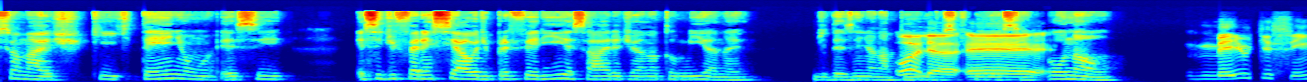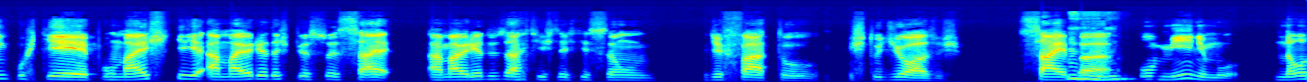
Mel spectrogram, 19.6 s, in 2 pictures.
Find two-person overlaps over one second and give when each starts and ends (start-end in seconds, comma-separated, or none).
6.7-7.9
